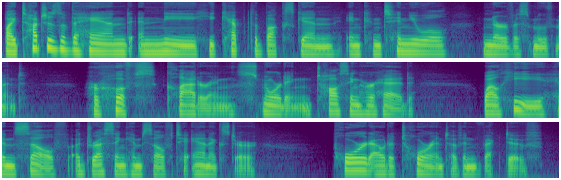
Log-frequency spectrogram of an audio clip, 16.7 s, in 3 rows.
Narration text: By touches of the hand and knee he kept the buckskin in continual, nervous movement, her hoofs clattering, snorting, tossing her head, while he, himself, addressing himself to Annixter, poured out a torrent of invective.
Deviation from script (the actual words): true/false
false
